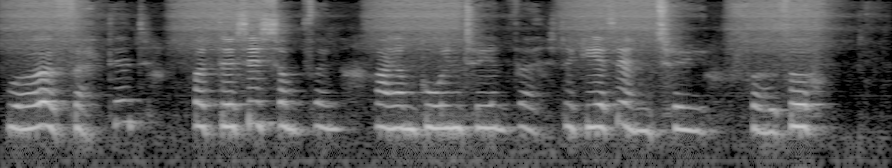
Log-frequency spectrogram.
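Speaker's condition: Tracheostomy and ventilator dependent; paralysed from neck down

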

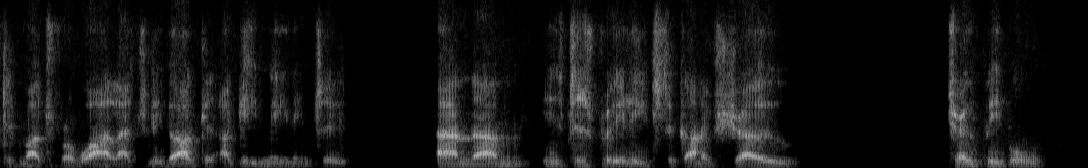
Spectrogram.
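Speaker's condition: Total laryngectomy; squamous cell cancer right vocal cord, radiotherapy, recurrence, total laryngectomy at Churchill, stoma breathing, valve; croaky voice five years before diagnosis, voice now very good, better than before, accent kept

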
